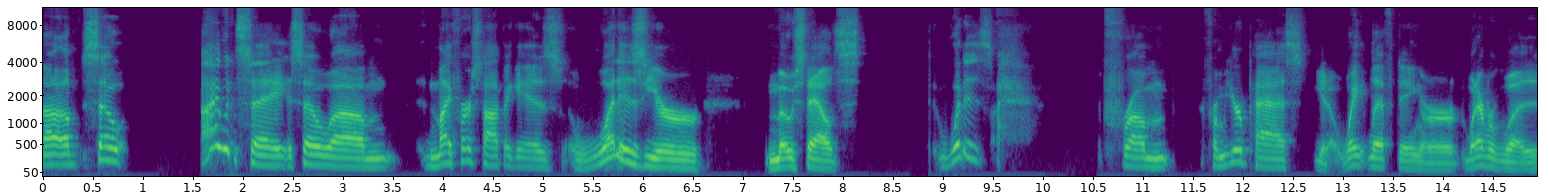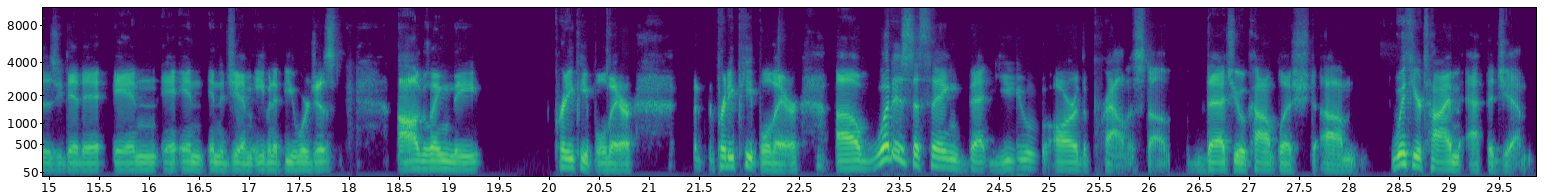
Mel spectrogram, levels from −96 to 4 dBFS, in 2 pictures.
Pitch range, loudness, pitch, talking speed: 95-140 Hz, -25 LUFS, 115 Hz, 145 wpm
